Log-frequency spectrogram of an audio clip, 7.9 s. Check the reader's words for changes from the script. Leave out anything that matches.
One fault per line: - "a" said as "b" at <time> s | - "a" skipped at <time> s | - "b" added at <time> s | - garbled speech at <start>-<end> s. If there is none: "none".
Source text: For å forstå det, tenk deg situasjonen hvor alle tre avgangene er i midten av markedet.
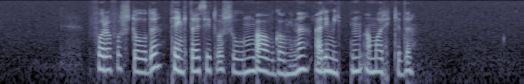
- "hvor alle tre" skipped at 3.9 s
